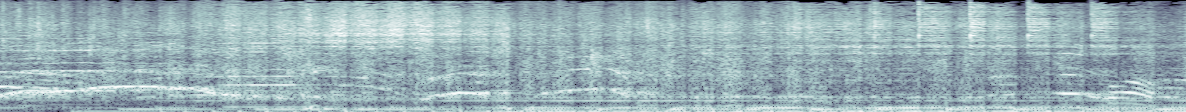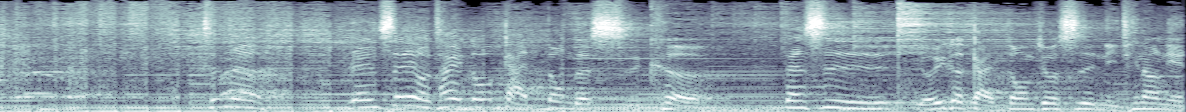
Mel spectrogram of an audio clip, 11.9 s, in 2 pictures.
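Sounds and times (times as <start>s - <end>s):
whoops and yells: 0.0s - 3.3s
crowd clapping: 0.0s - 6.9s
speech: 7.7s - 11.8s.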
